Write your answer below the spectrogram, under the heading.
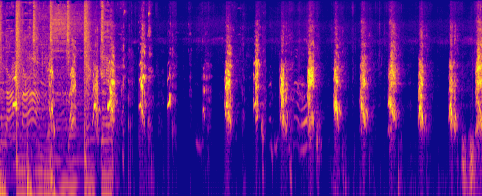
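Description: Leashed dogs barking aggressively at another dog: after about two seconds of loud low rumble and wavering whines, a steady run of sharp barks, about two a second.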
